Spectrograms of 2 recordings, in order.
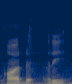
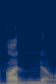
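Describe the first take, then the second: First: The word ends with a short i vowel. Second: The word ends on the consonant r. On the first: "huruf hidup"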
